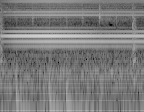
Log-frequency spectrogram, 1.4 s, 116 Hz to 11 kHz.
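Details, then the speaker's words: Simulation of an adult man's severe tinnitus as it sounded two weeks earlier, before improving about 40–50% during a 30-day water fast: several steady high-pitched ringing tones layered together. "How is your tinnitus? Can you tell the difference yet? Great question. That's the big question, right? The entire reason I'm doing the fast, and I have seen improvement. Here's what my tinnitus sounded like 2 weeks"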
